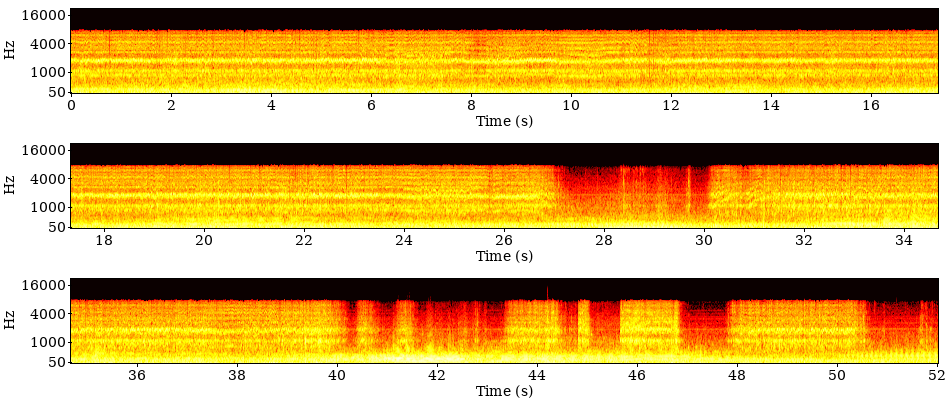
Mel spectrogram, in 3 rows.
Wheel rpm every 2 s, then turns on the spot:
230, 240, 230, 220, 220, 220, 230, 230, 230, 230, 230, 230, 220, 120, 10, 120, 210, 220, 210, 210, 50, 30, 100, 150, 180, 70.
28-30 44-46 50-52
